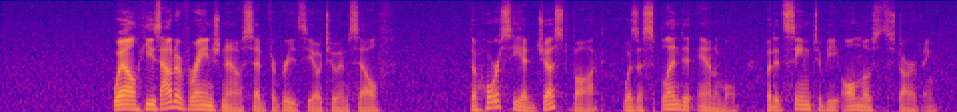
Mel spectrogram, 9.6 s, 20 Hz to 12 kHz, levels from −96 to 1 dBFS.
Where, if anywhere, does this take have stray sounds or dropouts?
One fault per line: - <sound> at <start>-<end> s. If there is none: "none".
none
